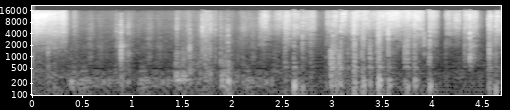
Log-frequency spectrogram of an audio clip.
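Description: Fingertips tap on the cover and along the top and bottom edges of a thick paper book, giving soft, quick, dull taps with a low body and brief crisp edges. The taps come in an uneven patter over quiet background hiss, and the top and bottom edges sound different even though the thickness and material are the same.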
